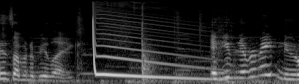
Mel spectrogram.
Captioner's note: deflating sound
